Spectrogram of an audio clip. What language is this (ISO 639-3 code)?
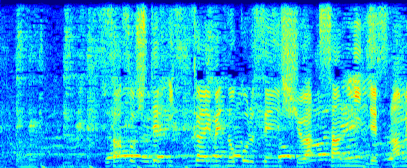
jpn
